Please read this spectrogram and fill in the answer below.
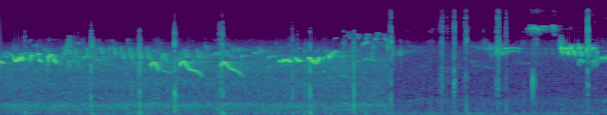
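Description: Songbirds singing: a run of quick, varied chirps and short downward-sliding whistles that stops about two-thirds of the way through, with a few more calls near the end. Small sharp clicks of a carving knife cutting into cherry wood come through it, plainest in the quieter stretch.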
